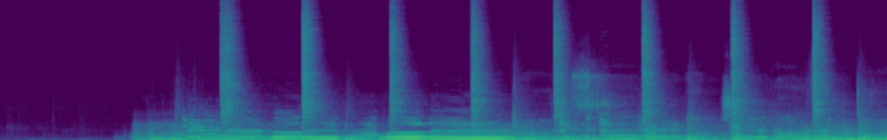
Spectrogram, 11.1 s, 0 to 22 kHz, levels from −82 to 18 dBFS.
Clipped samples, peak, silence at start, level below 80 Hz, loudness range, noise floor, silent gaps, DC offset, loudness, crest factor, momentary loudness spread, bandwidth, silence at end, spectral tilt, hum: under 0.1%; -6 dBFS; 1.65 s; -34 dBFS; 6 LU; -61 dBFS; none; under 0.1%; -22 LUFS; 16 dB; 9 LU; over 20 kHz; 0 s; -6 dB/octave; none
